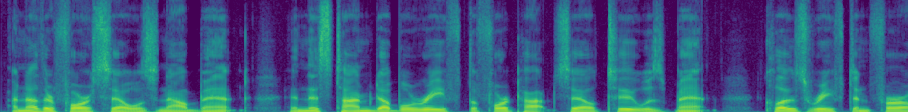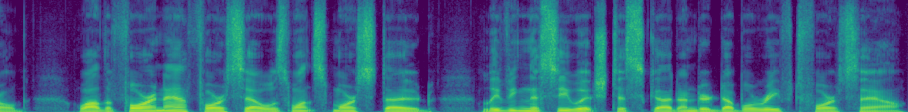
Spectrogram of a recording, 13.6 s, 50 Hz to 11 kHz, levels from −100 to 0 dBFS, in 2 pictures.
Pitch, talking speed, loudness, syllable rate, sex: 100 Hz, 170 wpm, -18 LUFS, 5.1 syllables/s, male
